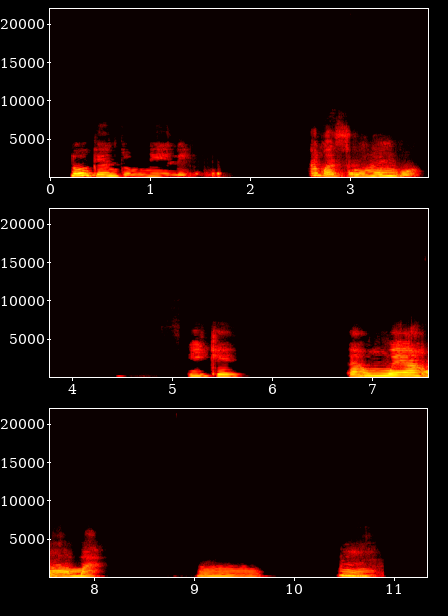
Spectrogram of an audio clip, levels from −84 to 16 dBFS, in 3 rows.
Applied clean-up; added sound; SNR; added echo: neural mask model Resemble Enhance denoiser.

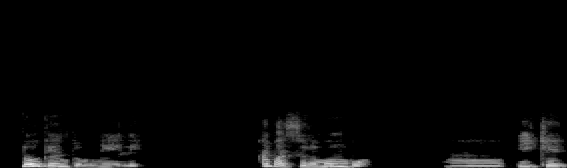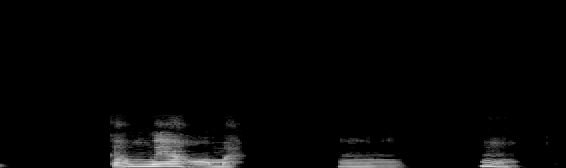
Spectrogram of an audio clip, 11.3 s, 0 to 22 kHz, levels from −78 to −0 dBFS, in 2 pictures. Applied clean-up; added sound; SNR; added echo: none; none; none; none.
